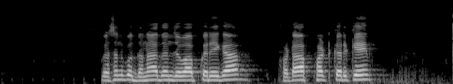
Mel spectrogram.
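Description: A man speaks steadily, close to a microphone.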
